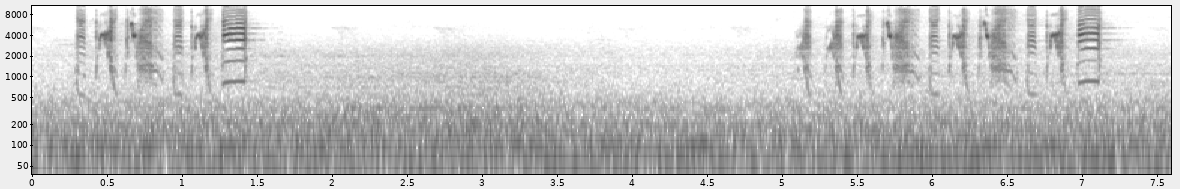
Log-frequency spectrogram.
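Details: Zebra finch song: two short bursts of rapid buzzy and nasal notes, each about a second long, separated by nearly four seconds of quiet with low background hum.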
